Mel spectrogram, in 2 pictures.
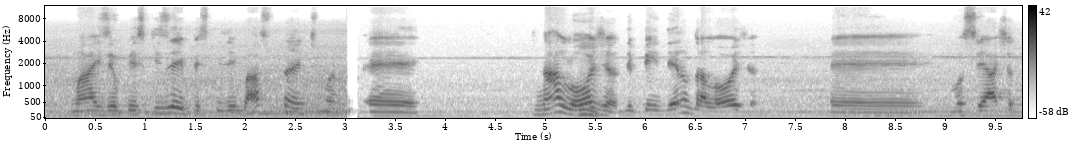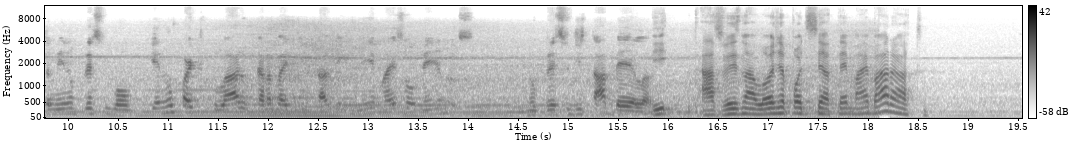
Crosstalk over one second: none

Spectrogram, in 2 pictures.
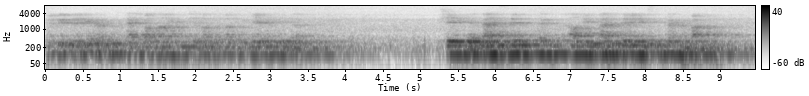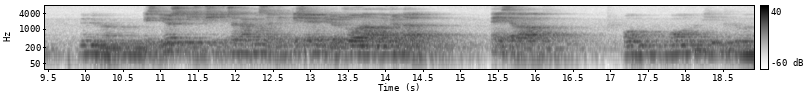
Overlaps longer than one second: none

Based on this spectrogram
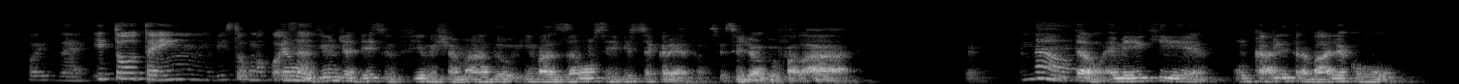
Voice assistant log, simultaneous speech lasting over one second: none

